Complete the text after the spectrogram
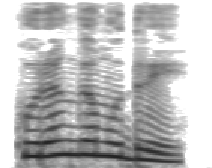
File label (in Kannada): "ಕುರಂಗಮುದ್ರೆ", Kannada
